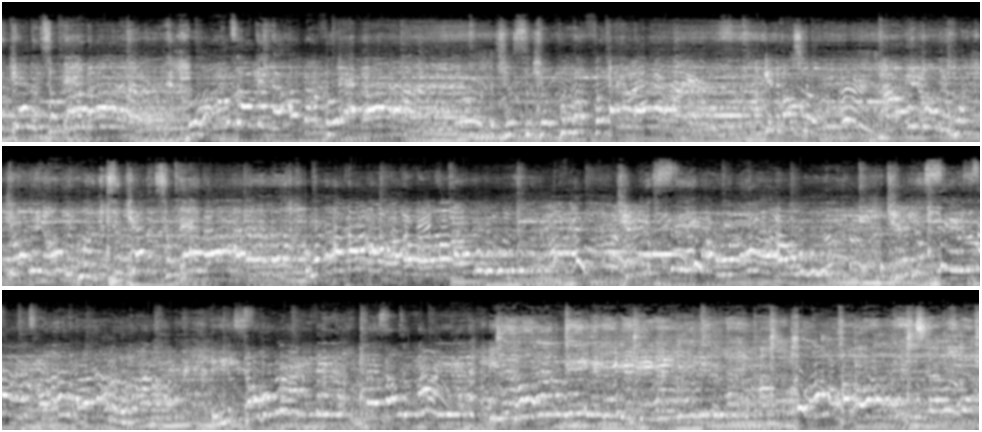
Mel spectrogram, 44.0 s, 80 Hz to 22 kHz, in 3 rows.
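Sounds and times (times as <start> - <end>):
live rnb band: 0.0 - 44.0
low bass notes: 0.0 - 44.0
woman singing into a microphone: 0.0 - 44.0.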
